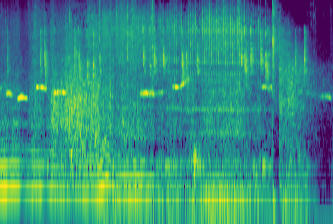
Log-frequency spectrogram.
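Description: A vehicle engine idles with a low rumble, then cuts out.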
